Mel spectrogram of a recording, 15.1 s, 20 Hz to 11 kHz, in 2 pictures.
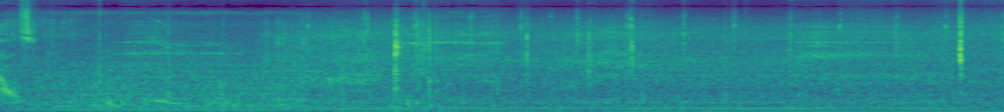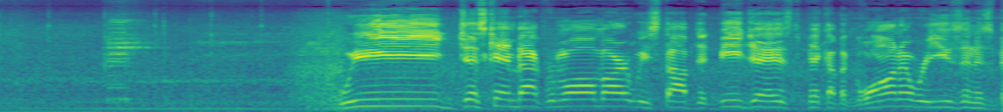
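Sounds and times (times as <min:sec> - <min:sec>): vehicle engine hum: 0:00.0 - 0:15.0
sharp clicks: 0:02.2 - 0:09.6.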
